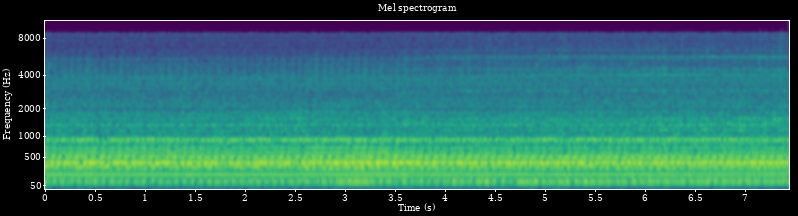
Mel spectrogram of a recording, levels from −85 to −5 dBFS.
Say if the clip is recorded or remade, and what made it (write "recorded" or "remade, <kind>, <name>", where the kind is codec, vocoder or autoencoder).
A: recorded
